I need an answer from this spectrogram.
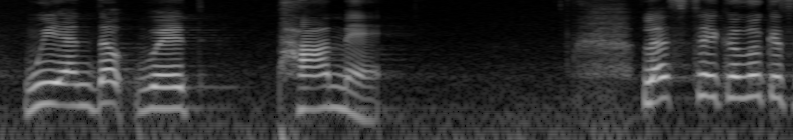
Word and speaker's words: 밤에: When the 받침 미음 is followed by a vowel sound, the 받침 sound becomes silent and carries on to the following vowel sound to be pronounced as the first sound in the next letter.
